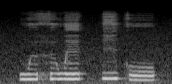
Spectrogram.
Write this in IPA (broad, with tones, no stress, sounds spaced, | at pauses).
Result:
w ɨ˨ h ɨ˦ w e˦ | ɣ i˦ k oː˨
